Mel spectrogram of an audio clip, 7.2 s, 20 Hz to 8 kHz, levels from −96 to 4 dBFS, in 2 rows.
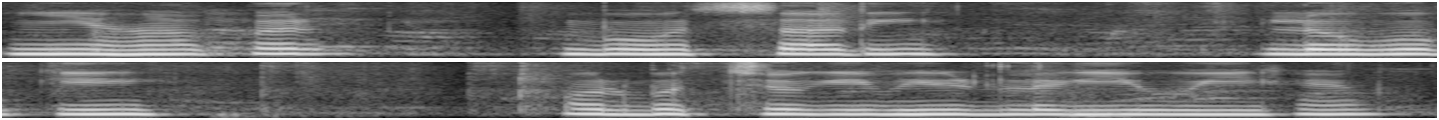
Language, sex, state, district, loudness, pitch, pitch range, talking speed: Hindi, female, Uttar Pradesh, Saharanpur, -15 LUFS, 245 Hz, 235-250 Hz, 110 wpm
